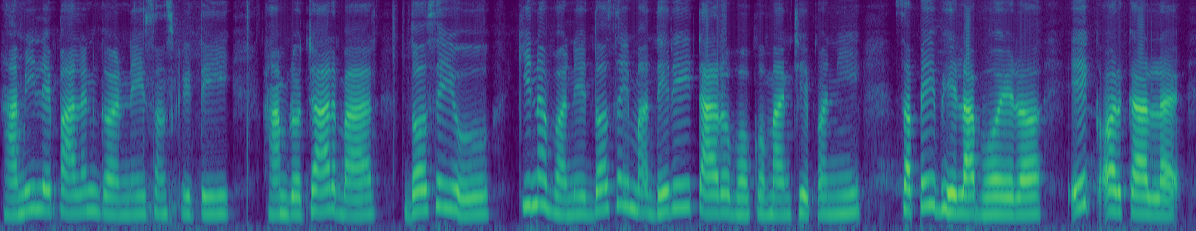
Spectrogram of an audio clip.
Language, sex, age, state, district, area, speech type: Nepali, female, 45-60, West Bengal, Jalpaiguri, rural, spontaneous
